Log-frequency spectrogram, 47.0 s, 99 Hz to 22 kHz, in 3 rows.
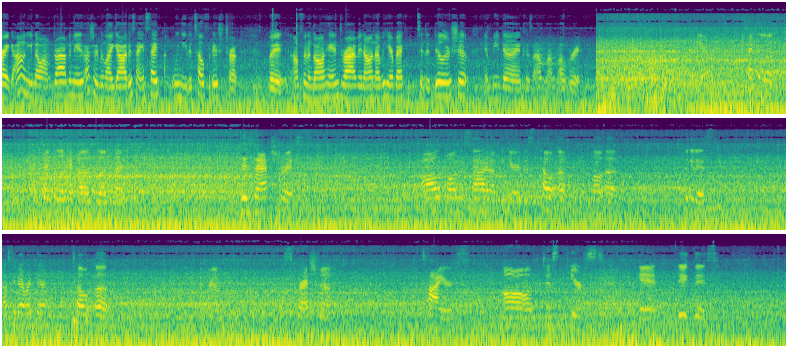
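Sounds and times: truck engine idling: 0:00.0 - 0:47.0.

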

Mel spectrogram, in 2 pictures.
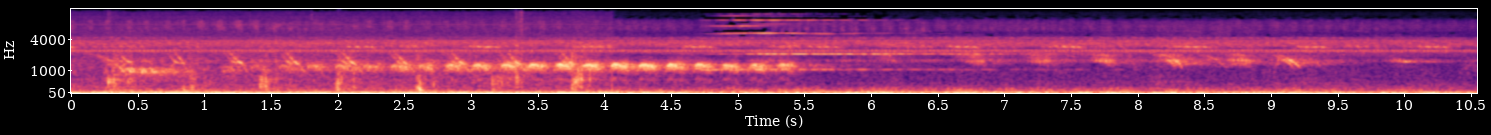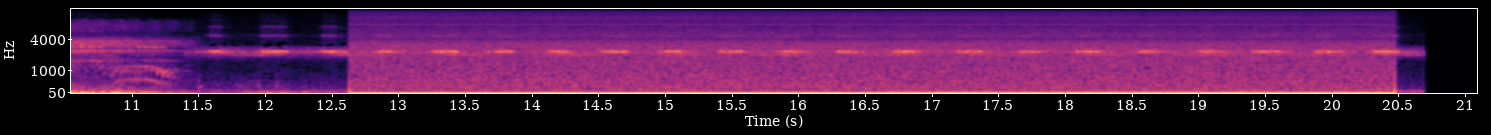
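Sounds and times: steady hiss: 0:00.0 - 0:10.9, 0:12.6 - 0:20.5
falling calls: 0:00.0 - 0:11.4
insects chirping: 0:00.0 - 0:20.7.

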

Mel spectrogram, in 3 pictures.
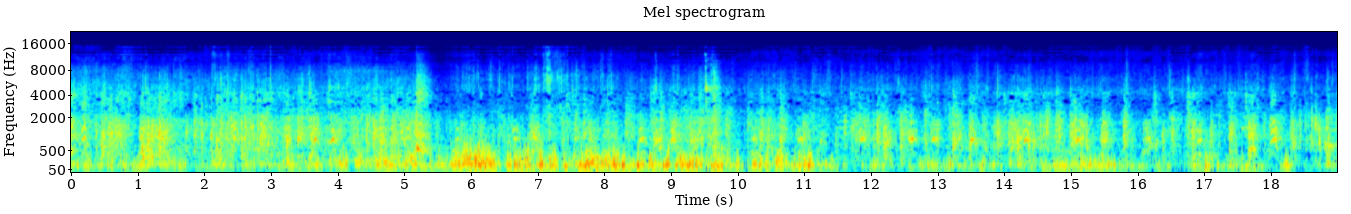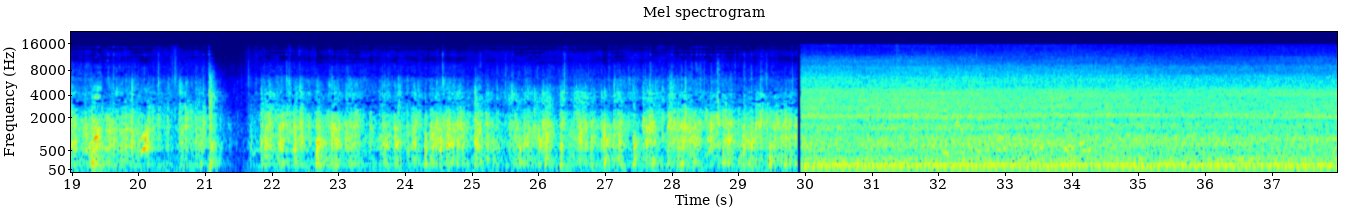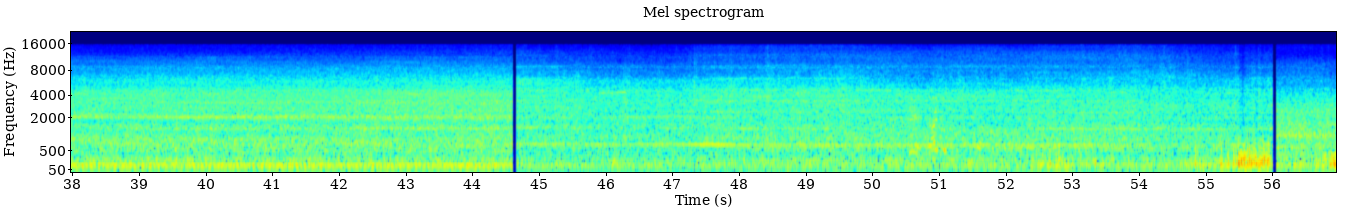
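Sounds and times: dense irregular crackling: 0:00.0 - 0:44.7, 0:45.4 - 0:56.1
fire engine engine running: 0:00.0 - 0:56.9.

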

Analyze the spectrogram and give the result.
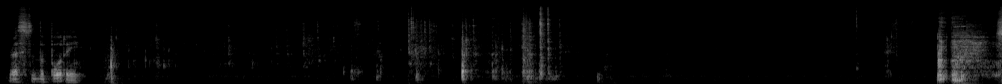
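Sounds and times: hands handling small items: 0:01.0 - 0:06.0.

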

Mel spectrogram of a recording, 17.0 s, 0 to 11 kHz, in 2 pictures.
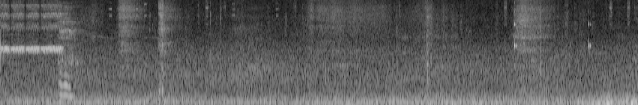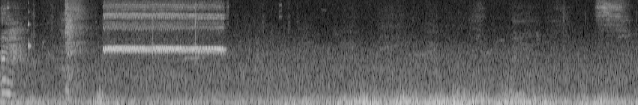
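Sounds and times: wind rumbling on microphone: 0:01.2 - 0:17.0.

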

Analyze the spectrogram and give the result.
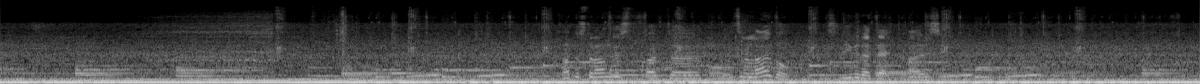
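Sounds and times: faint music: 0:00.0 - 0:12.0
low mechanical hum of machinery: 0:00.0 - 0:12.0.

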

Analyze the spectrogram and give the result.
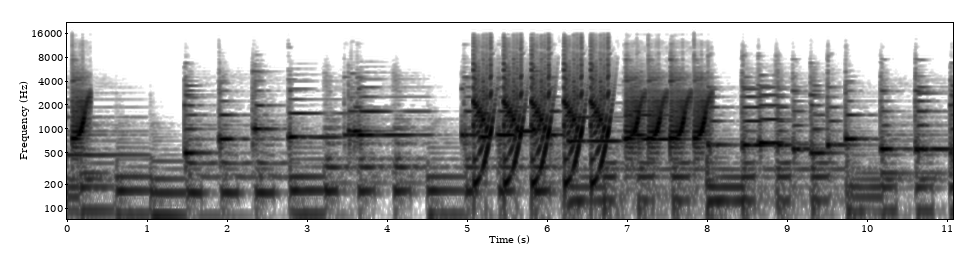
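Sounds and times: cartoon boing sound effects: 0:00.0 - 0:00.3, 0:05.1 - 0:08.1
children's background music: 0:05.1 - 0:08.0.

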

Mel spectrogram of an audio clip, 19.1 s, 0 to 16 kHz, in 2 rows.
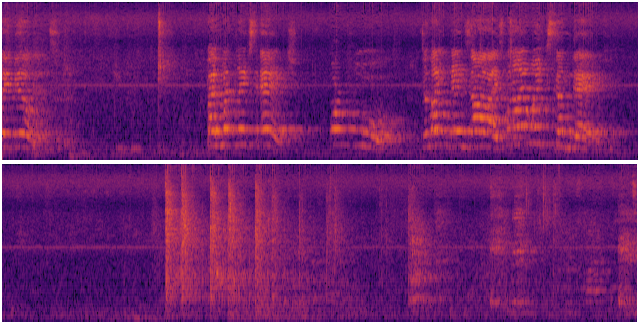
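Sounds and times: thumps and taps on a stage: 0:12.0 - 0:16.1.

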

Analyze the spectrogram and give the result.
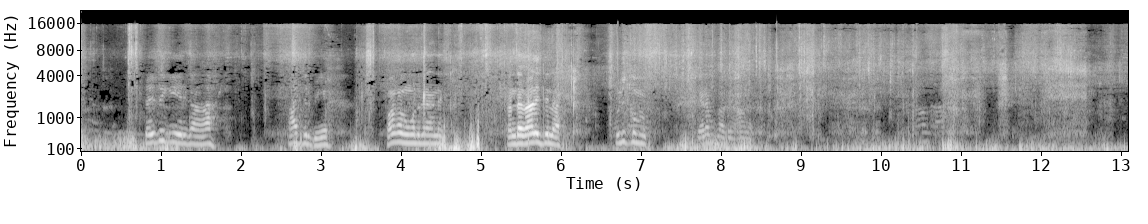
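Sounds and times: rustle of movement on grass: 0:00.0 - 0:13.0
steady low rumble: 0:00.0 - 0:13.0.

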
